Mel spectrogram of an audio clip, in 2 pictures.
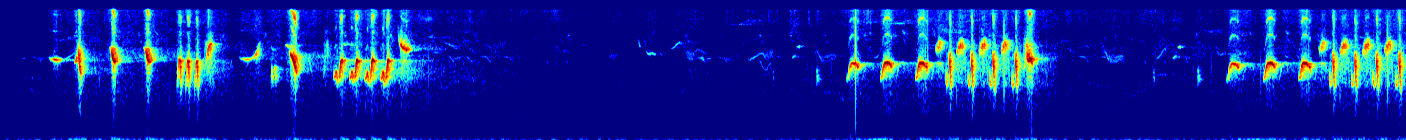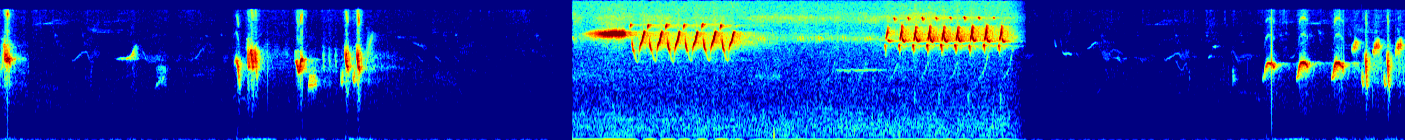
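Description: Small bird chirping in short bursts of quick, repeated notes and trills, a new phrase every few seconds. For a few seconds past the middle, higher trills sound over a steady hiss.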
